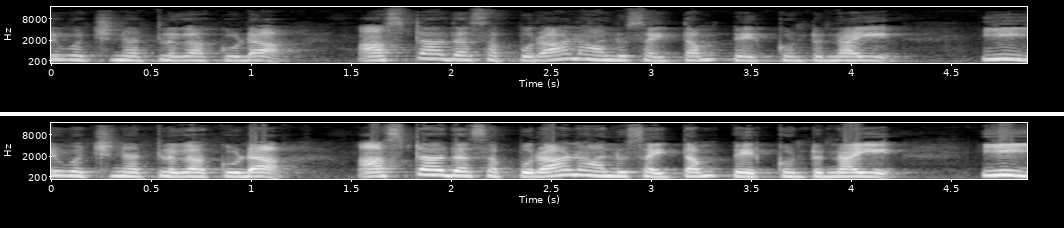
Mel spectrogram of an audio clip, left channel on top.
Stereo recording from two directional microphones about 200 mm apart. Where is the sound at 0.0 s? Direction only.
20° right (ahead or behind).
